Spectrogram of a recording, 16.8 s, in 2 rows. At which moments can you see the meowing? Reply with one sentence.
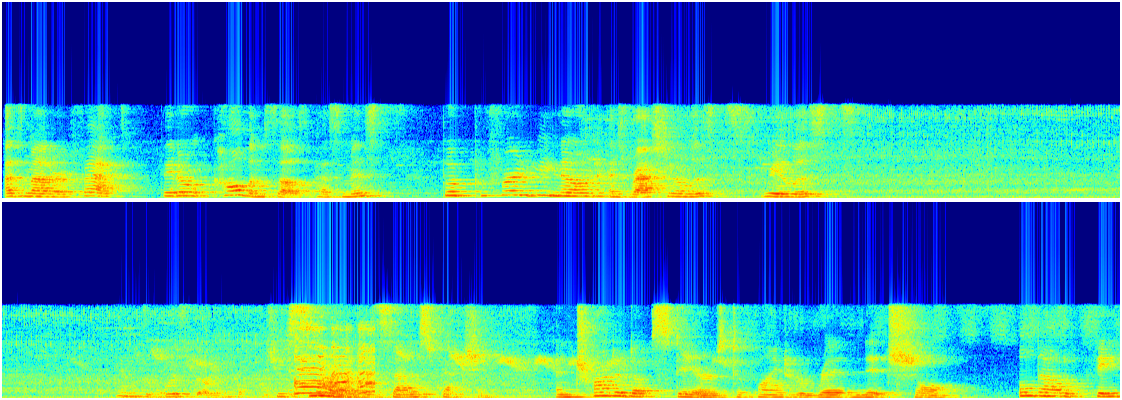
You can't hear the meowing here.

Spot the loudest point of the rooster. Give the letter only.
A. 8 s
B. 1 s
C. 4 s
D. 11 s
D.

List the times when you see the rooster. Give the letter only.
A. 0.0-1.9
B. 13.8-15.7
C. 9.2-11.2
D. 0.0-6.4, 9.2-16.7
C.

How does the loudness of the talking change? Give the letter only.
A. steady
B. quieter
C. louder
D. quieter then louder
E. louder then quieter
A.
